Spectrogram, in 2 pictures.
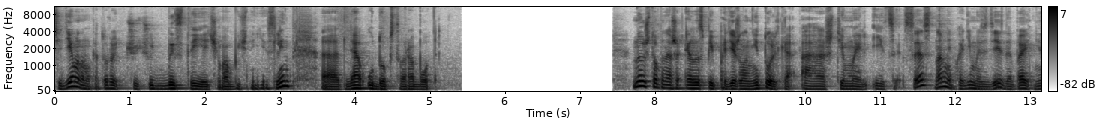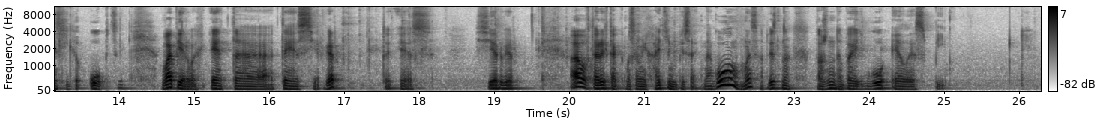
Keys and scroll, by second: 8.8-12.2 typing, 16.9-21.3 typing, 18.9 Return, 23.5-25.0 typing.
